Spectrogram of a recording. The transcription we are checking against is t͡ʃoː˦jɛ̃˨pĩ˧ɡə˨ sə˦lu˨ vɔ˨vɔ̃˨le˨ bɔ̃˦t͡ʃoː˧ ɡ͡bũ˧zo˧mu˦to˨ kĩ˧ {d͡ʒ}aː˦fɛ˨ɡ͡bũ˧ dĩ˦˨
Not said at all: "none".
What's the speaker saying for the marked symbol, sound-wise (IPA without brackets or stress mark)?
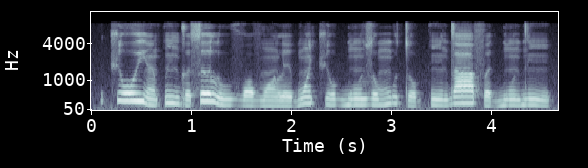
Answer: d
